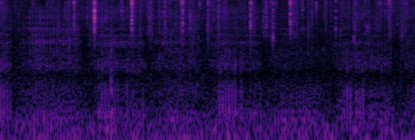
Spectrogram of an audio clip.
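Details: Domestic cat purring steadily in a cozy indoor setting, a low continuous rumble that swells with each breath, overlaid with sharp crackles and pops from a burning fireplace.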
